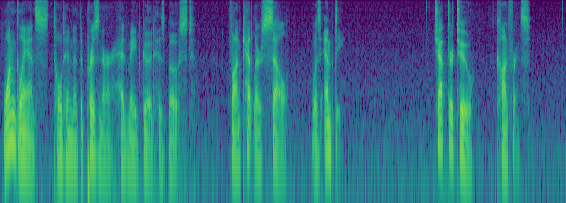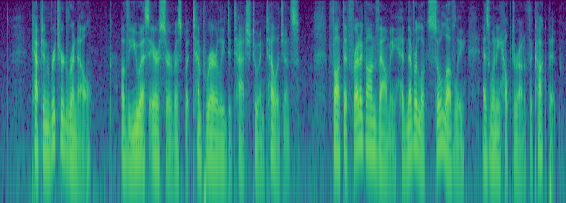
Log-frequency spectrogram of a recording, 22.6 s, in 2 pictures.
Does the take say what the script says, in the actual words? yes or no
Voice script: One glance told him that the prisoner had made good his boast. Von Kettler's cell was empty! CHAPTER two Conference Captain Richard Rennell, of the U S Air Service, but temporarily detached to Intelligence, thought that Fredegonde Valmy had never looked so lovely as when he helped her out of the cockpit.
yes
